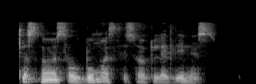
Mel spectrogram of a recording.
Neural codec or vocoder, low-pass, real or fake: vocoder, 22.05 kHz, 80 mel bands, WaveNeXt; 7.2 kHz; fake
